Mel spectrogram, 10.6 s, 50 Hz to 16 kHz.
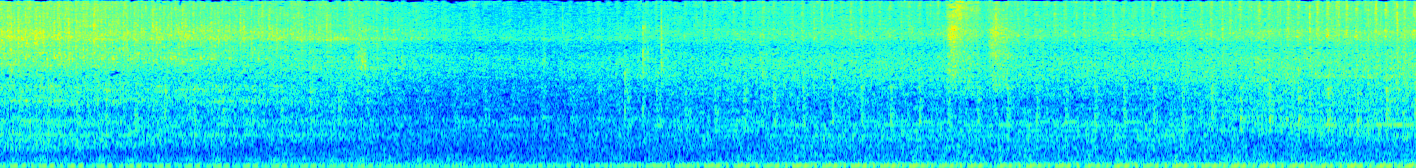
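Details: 2005 Z71 with an L33 block rebuilt less than 20,000 miles ago: at warm idle a regular dull knock, a little over two per second, over the low rumble, only once the engine reaches operating temperature; internal knock.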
